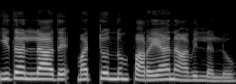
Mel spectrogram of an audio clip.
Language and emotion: Malayalam, neutral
